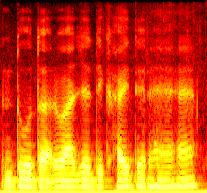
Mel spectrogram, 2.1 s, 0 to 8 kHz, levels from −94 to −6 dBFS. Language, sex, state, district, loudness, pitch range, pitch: Hindi, male, Jharkhand, Garhwa, -16 LUFS, 105-110 Hz, 105 Hz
